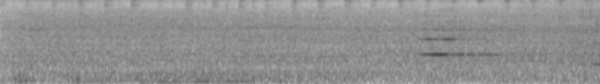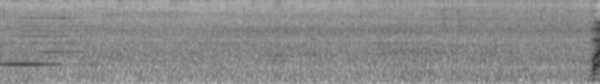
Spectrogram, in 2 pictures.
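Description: Steady city traffic noise, an even background hum of road vehicles. A few brief faint tones rise above it about six and eight seconds in.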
